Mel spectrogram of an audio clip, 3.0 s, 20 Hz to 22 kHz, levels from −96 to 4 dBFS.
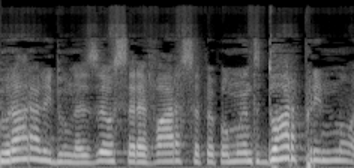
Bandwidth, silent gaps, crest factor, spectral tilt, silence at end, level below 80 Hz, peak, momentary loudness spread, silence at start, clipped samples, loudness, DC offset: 19 kHz; none; 18 dB; -5.5 dB/octave; 0 s; -44 dBFS; -6 dBFS; 6 LU; 0 s; under 0.1%; -25 LUFS; 0.3%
